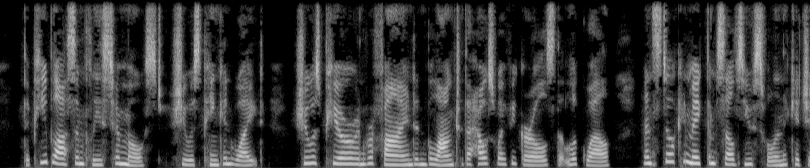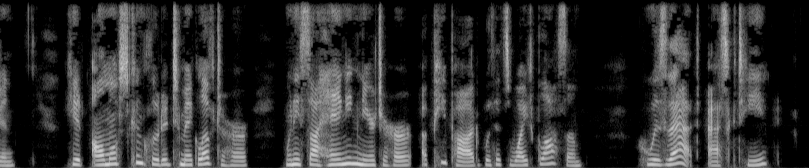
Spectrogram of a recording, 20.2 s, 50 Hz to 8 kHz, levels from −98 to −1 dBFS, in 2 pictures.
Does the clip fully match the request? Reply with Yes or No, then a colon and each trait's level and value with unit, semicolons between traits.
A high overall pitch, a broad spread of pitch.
No: high, 235 Hz; average, 3.8 semitones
